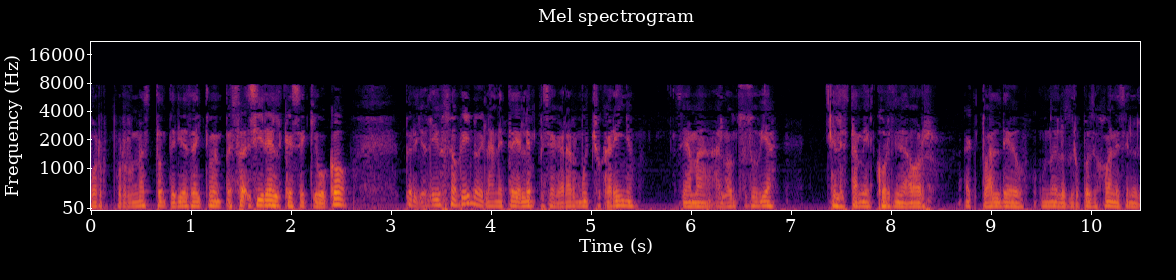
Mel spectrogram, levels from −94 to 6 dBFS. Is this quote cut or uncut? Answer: uncut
